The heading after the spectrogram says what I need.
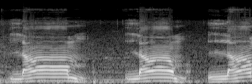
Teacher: हैं दवा हैक तो यह दवा हैक से लेकर सनाया तक जो दांत है इनके मसूड़ों पर यह जुबान की तरफ लगेगी जुबान का यह किनारा लगेगा तो उस वक्त लाम अदा होगा · آپ جب ادا کریں گے تو آپ کو پتہ چلے گا، آپ پڑھیں لام لام لام، جب آپ کریں گے تو آپ کی زبان کی جو طرف ہے وہ ثنایا سے دواحق تک کے جو مقابل کے مسوڑے ہیں وہاں پہ لگے گی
